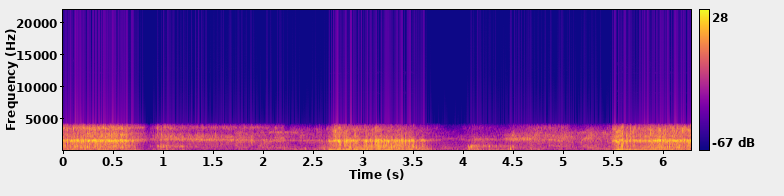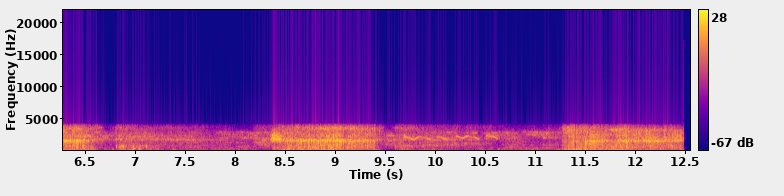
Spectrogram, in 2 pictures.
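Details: Snoring from a person after too much working: loud harsh snores alternating with softer breaths, roughly 20 breath sounds a minute, on a thin-sounding recording.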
